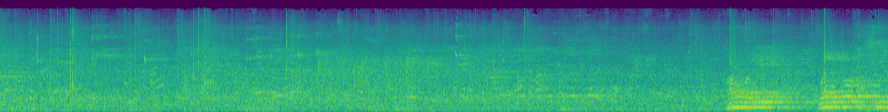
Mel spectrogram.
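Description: Rackets strike a shuttlecock with sharp, light pops, echoing in a large hall.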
